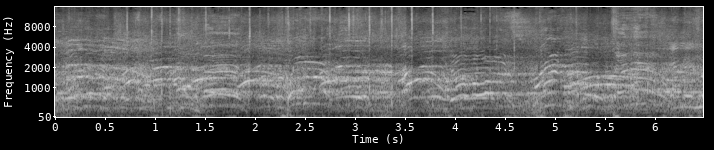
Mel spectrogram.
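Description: A crowd of children shouts and cheers loudly in an echoing hall.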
